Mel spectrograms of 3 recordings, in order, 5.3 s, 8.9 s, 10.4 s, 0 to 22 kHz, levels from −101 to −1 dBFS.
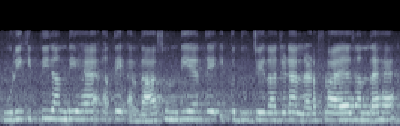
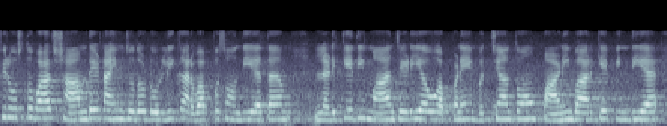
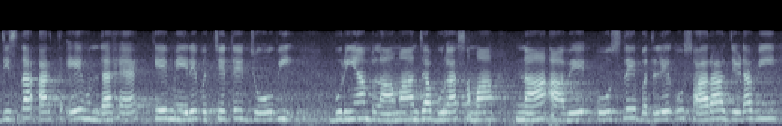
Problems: none marked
